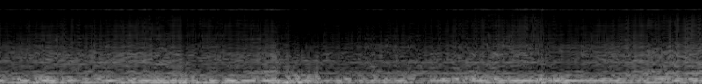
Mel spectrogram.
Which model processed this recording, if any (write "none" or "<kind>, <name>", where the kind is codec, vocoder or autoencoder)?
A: vocoder, BigVGAN v2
